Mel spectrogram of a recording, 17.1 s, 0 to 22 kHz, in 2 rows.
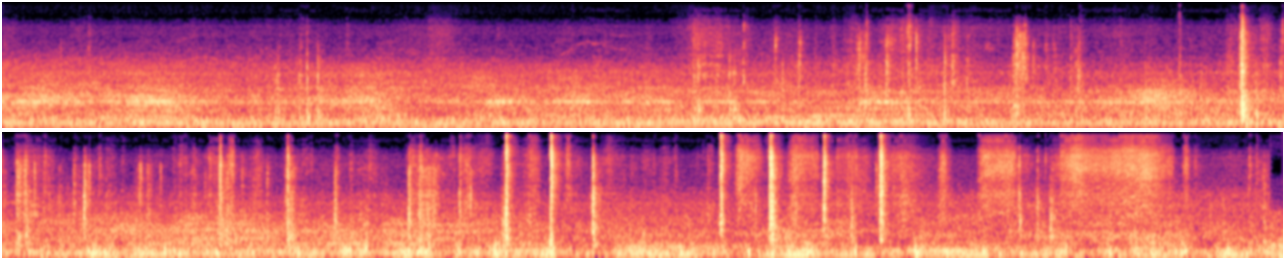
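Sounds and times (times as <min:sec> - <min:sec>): plastic clips snapping into place: 0:08.3 - 0:12.7, 0:13.3 - 0:16.2.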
